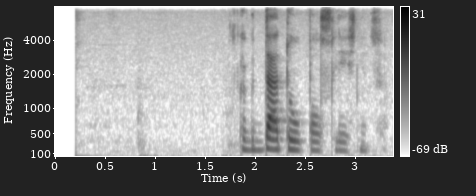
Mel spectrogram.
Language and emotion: Russian, angry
